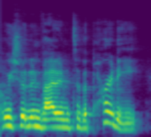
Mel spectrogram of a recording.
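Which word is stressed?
We. The word we is stressed with higher pitch. Those speaking, not others, should invite him. "it should be us who invite him to the party"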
